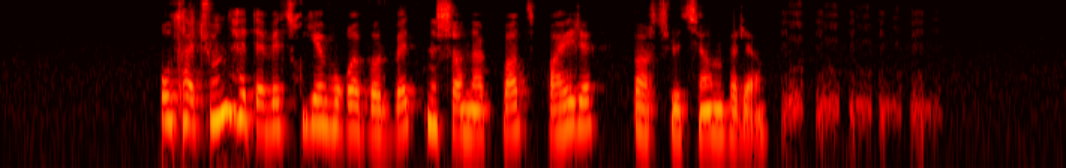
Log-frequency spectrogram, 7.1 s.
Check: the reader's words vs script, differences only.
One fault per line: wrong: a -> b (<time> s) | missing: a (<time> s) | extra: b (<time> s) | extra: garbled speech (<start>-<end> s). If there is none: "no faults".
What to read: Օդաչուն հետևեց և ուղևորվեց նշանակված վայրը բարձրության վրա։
no faults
